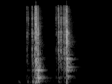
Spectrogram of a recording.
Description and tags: Desk Lamp - Chain Pull (Fast)
This is the sound of a desk lamp chain being pulled at a fast speed.
- PAS
Lamp, Chain, Click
